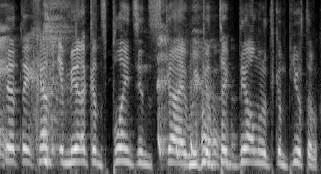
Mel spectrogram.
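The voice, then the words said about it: Put-on accent, convincingly done. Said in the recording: “the accent was so on point... little characters and voices”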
